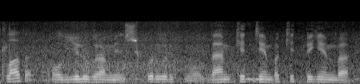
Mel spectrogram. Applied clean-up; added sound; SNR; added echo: none; Waves, surf; 12 dB; none.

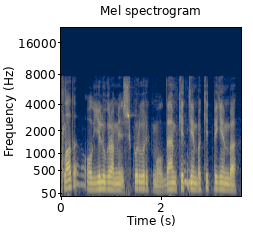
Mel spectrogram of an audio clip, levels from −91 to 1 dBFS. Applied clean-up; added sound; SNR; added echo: none; none; none; none.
